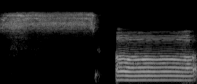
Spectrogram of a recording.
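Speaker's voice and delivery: word stretched out really slowly, long and drawn-out. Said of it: "Okay, redo".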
